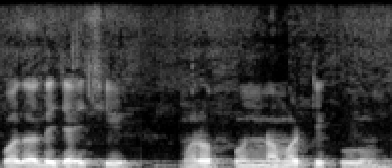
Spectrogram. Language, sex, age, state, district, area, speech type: Odia, male, 18-30, Odisha, Nuapada, rural, spontaneous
